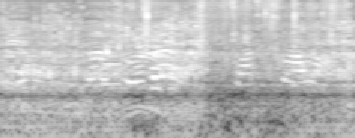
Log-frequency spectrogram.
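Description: People talking in a non-English language, over a steady low rumble.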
